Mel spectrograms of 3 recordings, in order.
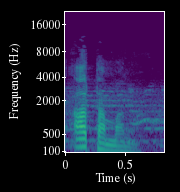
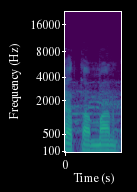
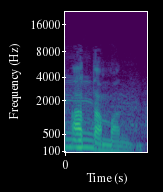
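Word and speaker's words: Ataman: Την έφαγε στο μυρό, από ό,τι κατάλαβα, ο Γκριγκόνης και μάλιστα αντικαθίσταται από τον προπονητή του, ο οποίος προφέρει το όνομά του, γι' αυτό και το λέω και τον μπερδεύω καμιά φορά, Έργιν Άταμαν. Και όχι Αταμάν που τον έχουμε μάθει τη Λίγουσα. Αυτός το προφέρει στην προπαραλίγουσα.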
